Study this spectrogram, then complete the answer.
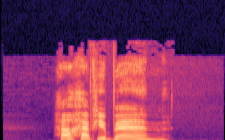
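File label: how have you been, female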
